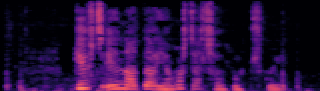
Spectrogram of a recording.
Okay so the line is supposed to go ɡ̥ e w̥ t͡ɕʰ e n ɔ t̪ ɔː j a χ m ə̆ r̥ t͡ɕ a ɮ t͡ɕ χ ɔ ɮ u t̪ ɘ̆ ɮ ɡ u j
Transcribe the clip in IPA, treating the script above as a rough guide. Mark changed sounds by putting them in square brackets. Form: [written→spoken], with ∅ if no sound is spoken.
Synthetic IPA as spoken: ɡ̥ e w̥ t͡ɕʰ e n ɔ t̪ ɔː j a [χ→∅] m ə̆ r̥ t͡ɕ a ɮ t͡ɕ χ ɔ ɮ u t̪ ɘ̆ ɮ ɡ u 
